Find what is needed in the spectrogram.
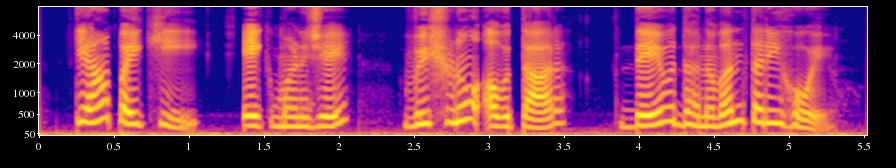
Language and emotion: Marathi, neutral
